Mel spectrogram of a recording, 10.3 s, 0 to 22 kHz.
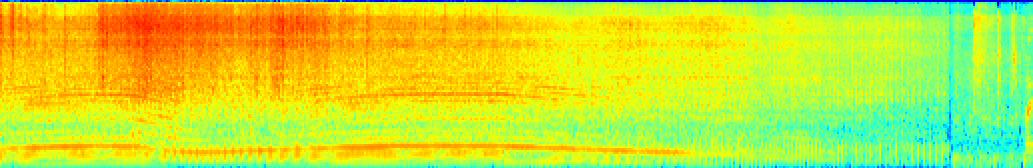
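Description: A small 3 horsepower engine-driven compost shredder runs loudly and close, its steady engine drone dipping and rising in pitch as material is fed through, before cutting off abruptly near the end.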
